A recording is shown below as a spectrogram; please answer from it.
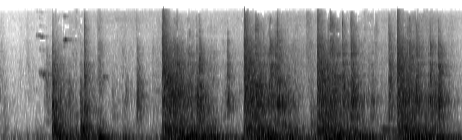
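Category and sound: household object, door slamming shut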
